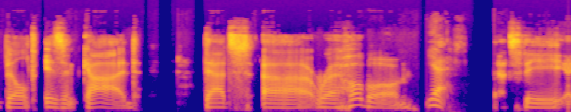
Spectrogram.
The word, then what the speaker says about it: Rehoboam: Okay, so here's the trick to pronouncing the word correctly. And the trick is to say hobo and attach two vowels and a consonant on either end. – Okay. – so it's Rehoboam.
